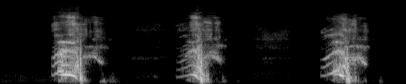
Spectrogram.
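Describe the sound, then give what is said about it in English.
Three loud, harsh sneezes or coughs into a microphone burst out one after another, each sharp and breathy with a quick fading tail, separated by short silent pauses and no talking. “Cough into the.”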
